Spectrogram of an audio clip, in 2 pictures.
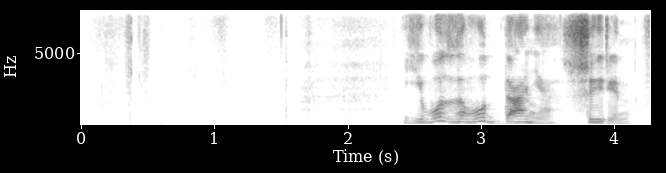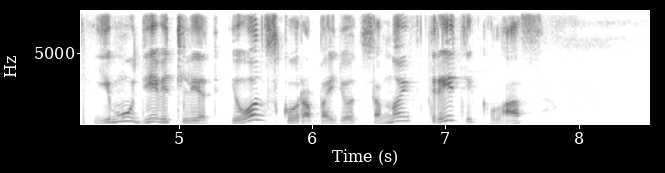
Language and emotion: Russian, positive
